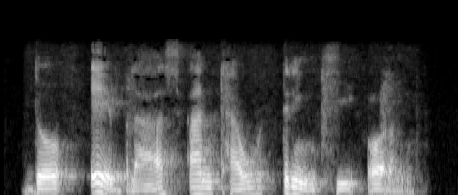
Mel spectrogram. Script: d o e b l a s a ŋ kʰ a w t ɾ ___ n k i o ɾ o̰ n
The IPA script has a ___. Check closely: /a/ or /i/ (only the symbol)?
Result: i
